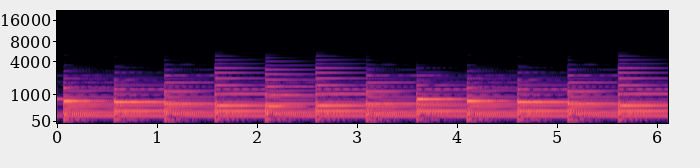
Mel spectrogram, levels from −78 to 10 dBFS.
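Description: Nothing is technically wrong with this audio.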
